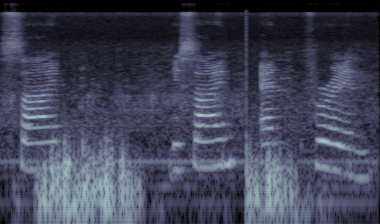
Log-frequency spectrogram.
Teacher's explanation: Letter G is not pronounced before letter N. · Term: silent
